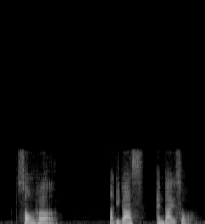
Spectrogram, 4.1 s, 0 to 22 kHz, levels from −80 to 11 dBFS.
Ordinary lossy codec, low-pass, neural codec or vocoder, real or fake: AAC, 48 kbps; 7.2 kHz; codec, 24 kHz, 1 kbps, SNAC; fake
